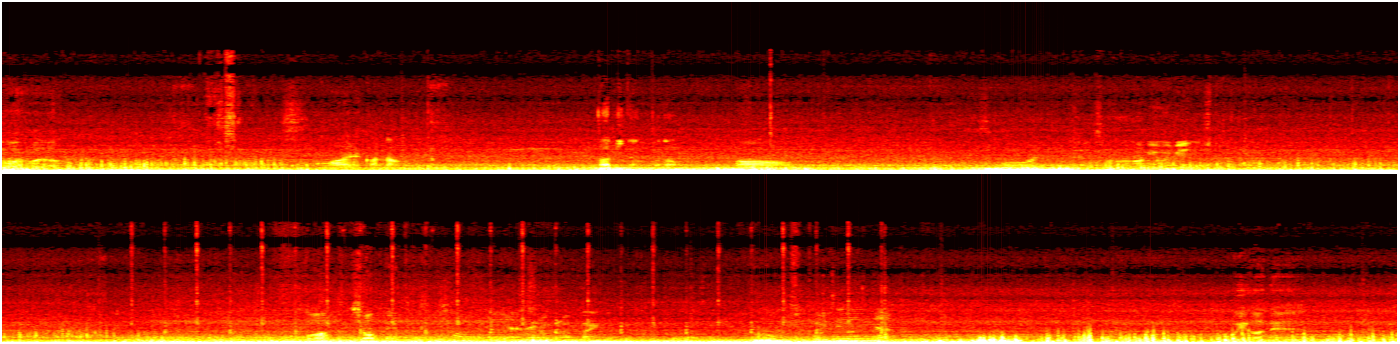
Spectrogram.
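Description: Mazda Bongo van's engine and road rumble heard from inside the cab as it drives slowly, swelling now and then, with brief low snatches of voices.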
